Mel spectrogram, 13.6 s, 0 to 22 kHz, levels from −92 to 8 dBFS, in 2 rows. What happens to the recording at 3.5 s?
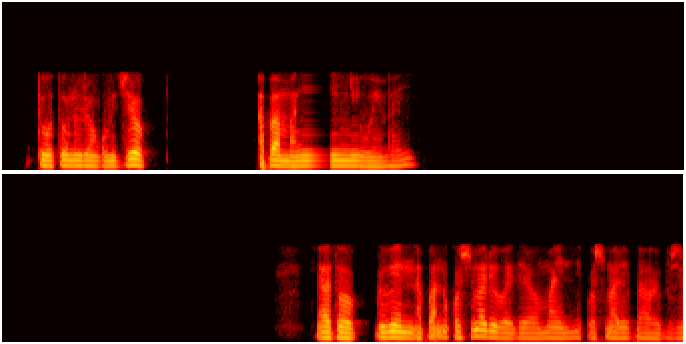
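A burst of packet loss hits from 3.51 to 3.59 s. Several packets' worth of audio never arrived in time, so the receiver filled about 58 ms by stretching the last sound it had and fading it down, heard as a brief smeared, dying tail. When playback resumes, about 60 ms of the speech is simply gone. Through the narrowband call path, with nothing above 4 kHz as G.711 mu-law would give, the concealed stretch sounds dull.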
